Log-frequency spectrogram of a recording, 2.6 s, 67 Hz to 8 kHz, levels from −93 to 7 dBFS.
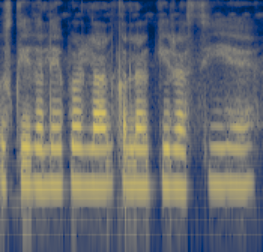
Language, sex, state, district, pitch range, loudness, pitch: Hindi, female, Arunachal Pradesh, Lower Dibang Valley, 235-245 Hz, -18 LUFS, 235 Hz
